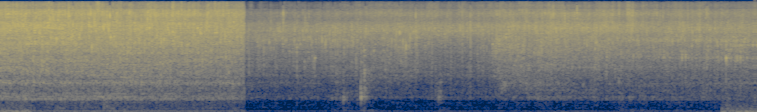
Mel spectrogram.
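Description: Pork chops sear in bacon grease in a pan with a loud, even sizzle that drops down noticeably after a couple of seconds, then continues steady with a few small pops, no talking.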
